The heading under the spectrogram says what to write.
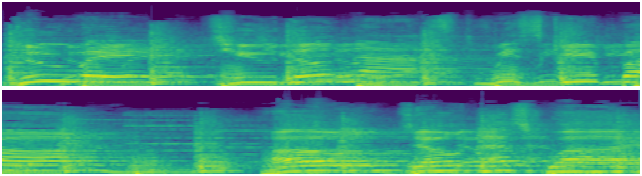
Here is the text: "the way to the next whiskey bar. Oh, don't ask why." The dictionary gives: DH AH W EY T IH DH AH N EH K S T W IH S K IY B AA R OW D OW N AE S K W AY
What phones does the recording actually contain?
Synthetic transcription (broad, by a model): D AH W EY T IH DH AH L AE S T W IH S K IY B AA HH OW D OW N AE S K W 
